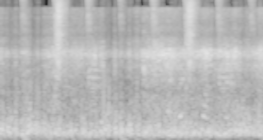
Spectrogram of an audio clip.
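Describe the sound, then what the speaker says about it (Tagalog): Strong sea waves near an island on a very windy day give a loud, steady roar and surge, with heavy wind buffeting the microphone throughout. Faint voices sit under the noise. "Grabe ang alon sa kanyang background."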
